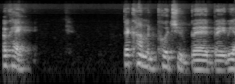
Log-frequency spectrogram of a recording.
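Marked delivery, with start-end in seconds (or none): 1.8-3.5 low, seductive purr of a line; sultry low tease. Shown as a demonstration. Reader teasing a viewer about a new lover, in a low sultry voice. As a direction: drop down low and tease them with it. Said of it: "Can I say it like this?".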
